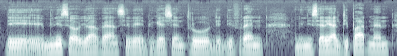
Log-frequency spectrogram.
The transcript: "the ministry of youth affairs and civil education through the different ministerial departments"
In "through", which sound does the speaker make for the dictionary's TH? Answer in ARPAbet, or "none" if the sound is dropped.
T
